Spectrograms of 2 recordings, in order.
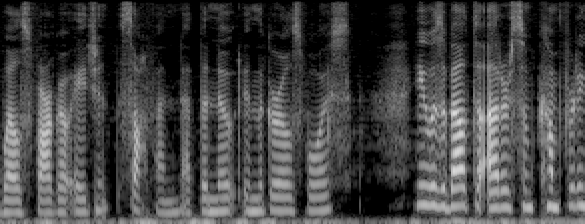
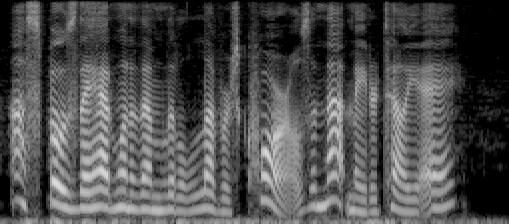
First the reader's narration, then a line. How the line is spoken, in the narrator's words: She laughed a forced little laugh, though her heart was speeding strangely as she kept on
